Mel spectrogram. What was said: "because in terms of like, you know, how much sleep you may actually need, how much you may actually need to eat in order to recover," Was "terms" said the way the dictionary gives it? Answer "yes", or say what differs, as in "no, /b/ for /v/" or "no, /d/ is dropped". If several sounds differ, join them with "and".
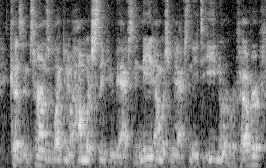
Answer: yes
